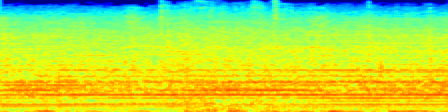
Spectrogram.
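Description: Arena goal horn holding a steady chord over a cheering crowd, marking a home-team goal.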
